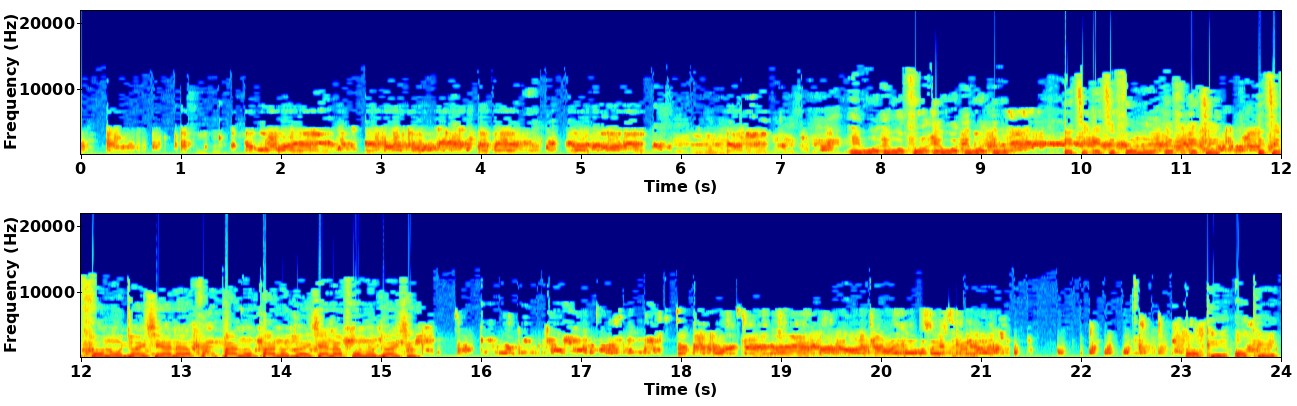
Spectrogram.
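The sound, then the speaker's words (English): A telephone sounds during a minister's sermon, its electronic tone repeating in bursts and mixed with speech. “It's a phone.”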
